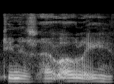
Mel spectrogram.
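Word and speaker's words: Dinas Oleu: Welcome to Dinner's Ooli. That's how you pronounce it.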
